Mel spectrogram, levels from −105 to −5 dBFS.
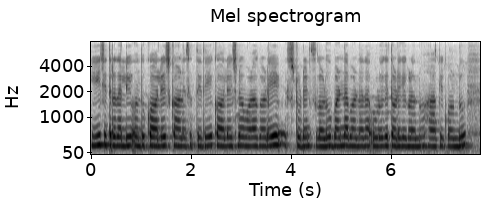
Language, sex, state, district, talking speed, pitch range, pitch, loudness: Kannada, female, Karnataka, Bidar, 115 wpm, 230-245 Hz, 235 Hz, -17 LUFS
